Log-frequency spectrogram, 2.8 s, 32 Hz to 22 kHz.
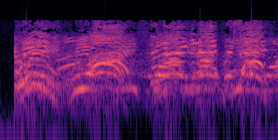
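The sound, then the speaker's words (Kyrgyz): Occupy Wall Street protesters in Zuccotti Park shout and chant together about being the 99 percent. Loud massed voices rise in rhythmic unison phrases across a few bursts, with short pauses between them. “Акциянын катышуучулары болсо ушинтип биз элдин 99% түзөбүз деп байлыктын көп бөлүгүн 1% гана байлар колдонуп атканын кыйкырып атышты.”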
